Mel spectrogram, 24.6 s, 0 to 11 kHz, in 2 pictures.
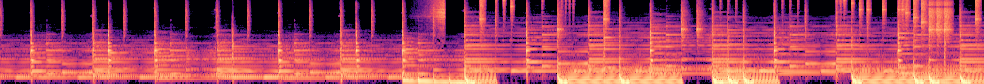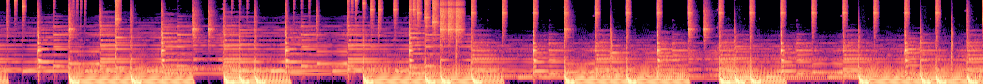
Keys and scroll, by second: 4.5 alt+Tab, 6.5 alt+Tab, 6.9 space.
